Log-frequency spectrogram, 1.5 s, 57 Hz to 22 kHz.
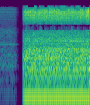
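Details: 2009 Subaru Forester, about 186,000 km, after welding a broken exhaust that made it straight-piped loud: engine settles into a smooth, steady low idle with no exhaust rasp or puffing; exhaust sealed.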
